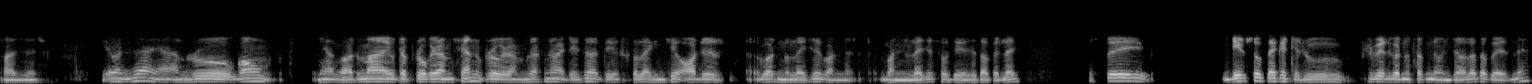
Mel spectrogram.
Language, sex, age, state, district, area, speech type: Nepali, male, 45-60, West Bengal, Alipurduar, urban, conversation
